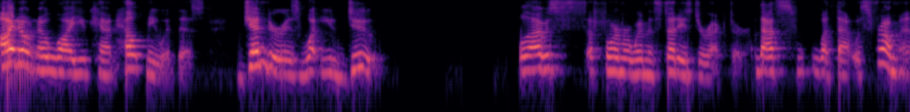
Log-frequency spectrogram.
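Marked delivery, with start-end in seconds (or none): 0.0-3.8 put-on exasperated voice, louder. Retelling what he said after hearing about the divorce: imitating an exasperated voice. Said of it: "in this exasperated voice".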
